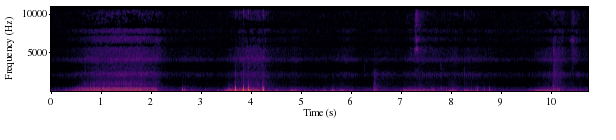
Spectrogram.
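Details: Low rumbling snore on the in-breath, with quieter snuffling and a few clicks and thumps in a quiet room; snoring.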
